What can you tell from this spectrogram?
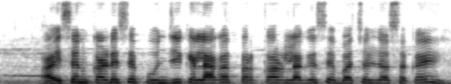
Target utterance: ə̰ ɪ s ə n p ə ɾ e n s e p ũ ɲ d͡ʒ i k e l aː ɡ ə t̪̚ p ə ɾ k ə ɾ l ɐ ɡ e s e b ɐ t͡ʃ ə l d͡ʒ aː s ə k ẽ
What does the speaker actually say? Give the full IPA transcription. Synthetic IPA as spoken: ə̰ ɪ s ə n k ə ɽ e s e p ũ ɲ d͡ʒ i k e l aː ɡ ə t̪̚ p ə ɾ k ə ɾ l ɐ ɡ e s e b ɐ t͡ʃ ə l d͡ʒ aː s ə k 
